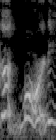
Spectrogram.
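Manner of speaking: put-on disguised elderly woman voice, pitched very high. Retelling disguising one's voice on a phone call: 85-year-old lady voice. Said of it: "I made myself sound like an 85-year-old lady".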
